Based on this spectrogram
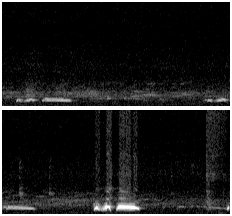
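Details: Decoy spotted dove calling to provoke wild males: two soft, quiet hummed phrases a few seconds apart, then a louder burst of a short note and a thick buzzy coo near the end.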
